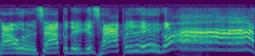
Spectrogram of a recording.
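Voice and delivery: acted ecstatic cartoon-villain yell, high, swooping, ah stretched. Retelling a scene with Babidi, imitating Babidi yelling. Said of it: "He starts yelling".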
